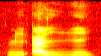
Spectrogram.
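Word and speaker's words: بِأَيِّ: Jadi ya tasydid dipastikan harus ee tasydidnya itu dijelaskan. Jadi jangan sampai kita baca biayyi. Biayi jadi agak ditekan. Pertama ditekan caranya ditekan biayyi.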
